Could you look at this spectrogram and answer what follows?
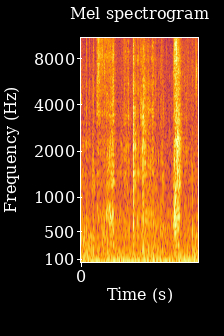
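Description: Scissors snipping through craft material at a home craft table, a few quiet crisp cuts and rustles with one sharper burst near the end, faint and close.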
